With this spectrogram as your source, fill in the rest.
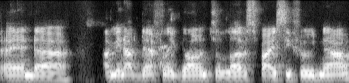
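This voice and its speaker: Here a man talks at a medium pitch with an American accent. His tone is bright and sharp, and his pace is moderate. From Texas. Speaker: spouse of a medical trainee. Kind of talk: casual chat.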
